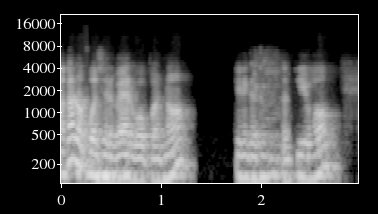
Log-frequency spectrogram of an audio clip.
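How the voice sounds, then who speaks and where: Brisk male English teacher, lo-fi call. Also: mid-range voice, lively intonation, a little hiss or hum. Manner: brisk, quizzing students in Spanish. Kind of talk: online class, calling on students.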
